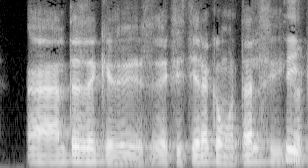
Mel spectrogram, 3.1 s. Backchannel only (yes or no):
no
